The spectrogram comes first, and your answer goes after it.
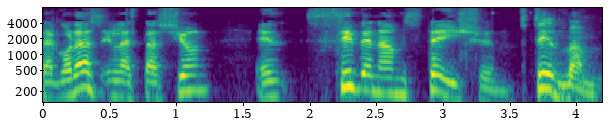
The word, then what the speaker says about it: Sydenham: En la estación, en Sydenham Station. Sydenham, sí. Sydenham, Sydenham. Sí. Se escribe S-Y-D-E-N-H-A-M.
